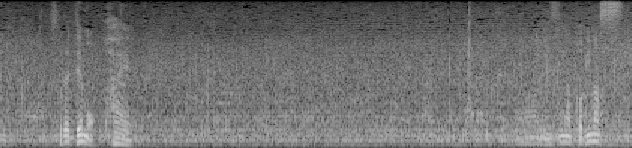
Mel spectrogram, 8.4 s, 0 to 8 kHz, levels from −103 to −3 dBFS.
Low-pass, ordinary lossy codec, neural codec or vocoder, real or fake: none; none; none; real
